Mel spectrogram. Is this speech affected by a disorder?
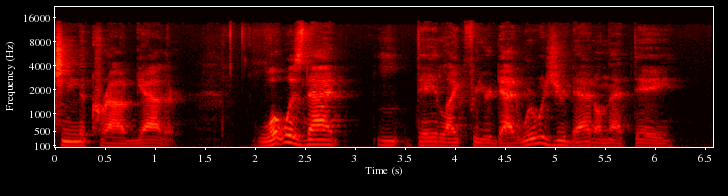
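No.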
